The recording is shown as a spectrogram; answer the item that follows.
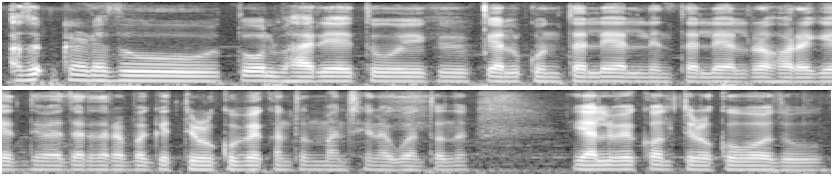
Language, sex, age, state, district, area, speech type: Kannada, male, 18-30, Karnataka, Bidar, urban, spontaneous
